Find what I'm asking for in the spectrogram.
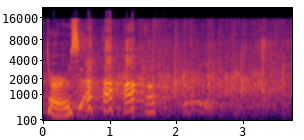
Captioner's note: applause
